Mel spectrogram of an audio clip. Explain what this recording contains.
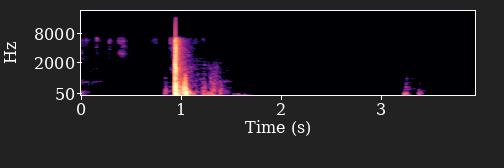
Great Punch #2
This is a Really Awesome Punch sound effect, use it baby! Also look up "Punch Hard" Which is a great punch sound effect I made that is arguably better!
Great, Brutal, Punch, Hard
